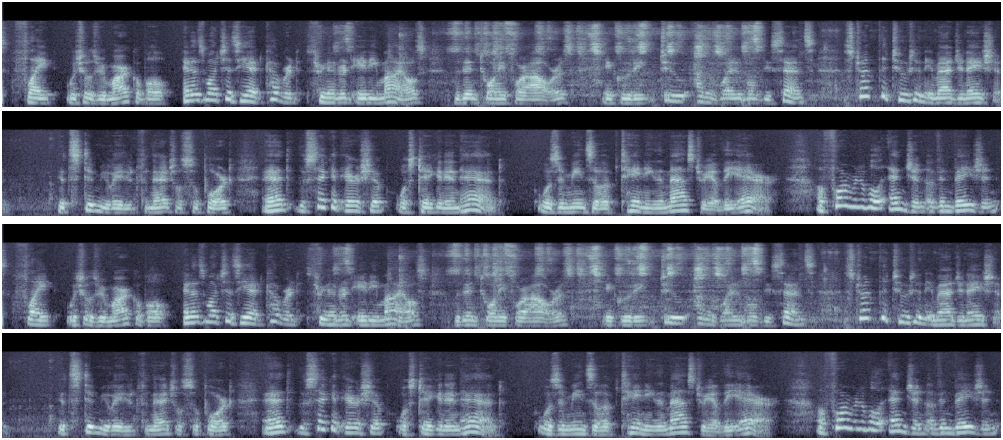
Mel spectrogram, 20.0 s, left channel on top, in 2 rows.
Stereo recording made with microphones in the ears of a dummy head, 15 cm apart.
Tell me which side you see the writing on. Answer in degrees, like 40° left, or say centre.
10° right.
